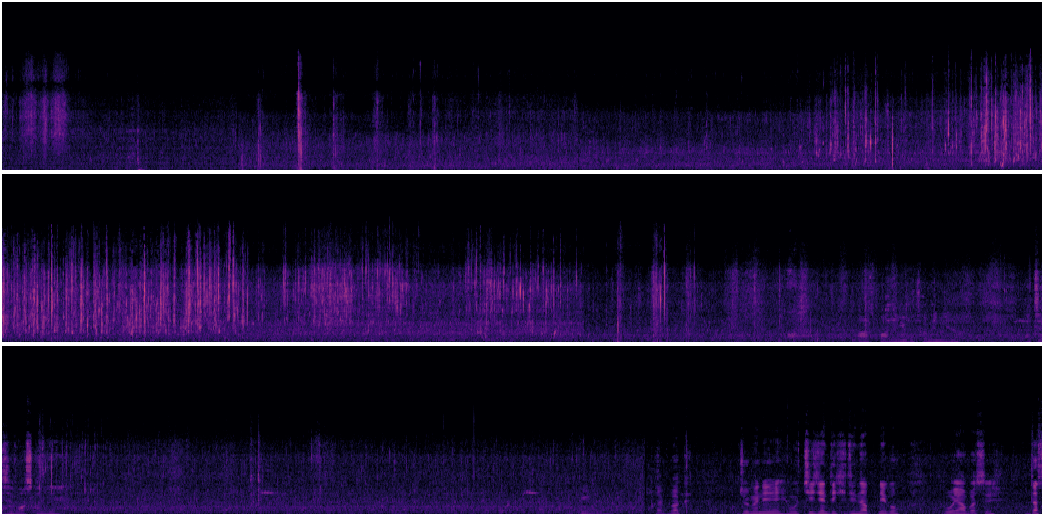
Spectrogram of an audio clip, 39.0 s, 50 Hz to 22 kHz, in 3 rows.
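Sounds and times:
river water rushing: 0:00.9 - 0:35.3
splashing and clatter in water: 0:10.1 - 0:18.2, 0:18.8 - 0:21.8.

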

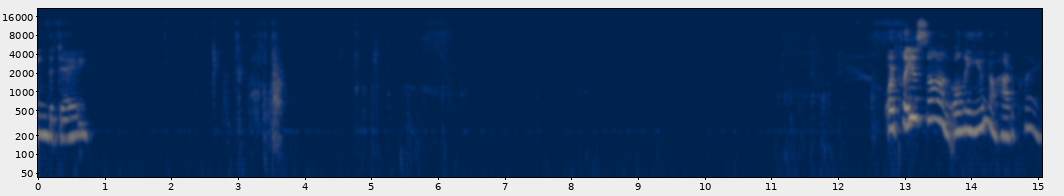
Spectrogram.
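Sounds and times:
faint steady hum: 0:00.0 - 0:15.0
book pages turning and rustling: 0:01.8 - 0:06.5, 0:11.1 - 0:13.2.

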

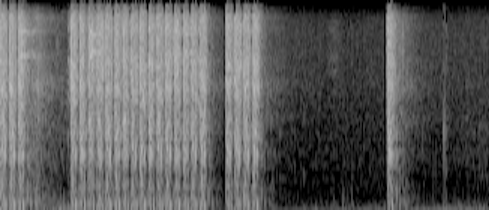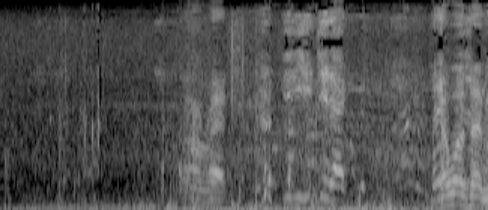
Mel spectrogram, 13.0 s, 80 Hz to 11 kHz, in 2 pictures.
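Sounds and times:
submachine gun bursts: 0:00.0 - 0:03.6
single gunshot: 0:05.1 - 0:05.6.

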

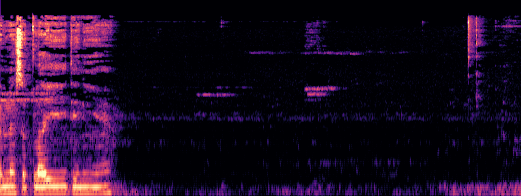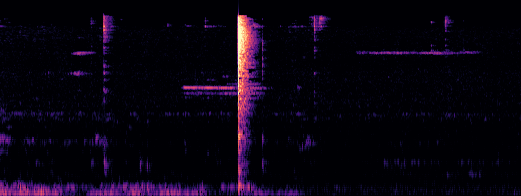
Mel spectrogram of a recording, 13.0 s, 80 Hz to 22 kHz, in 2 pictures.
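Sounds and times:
sharp loud click: 0:09.5 - 0:09.8.

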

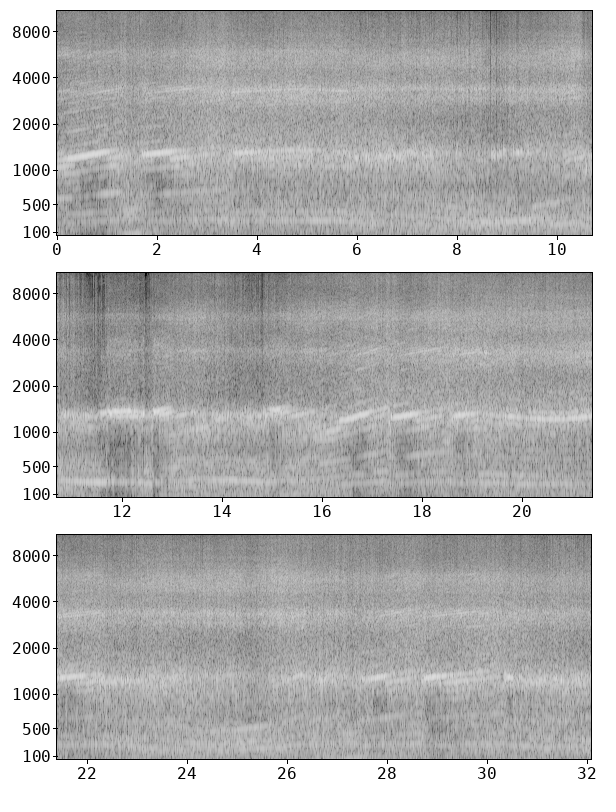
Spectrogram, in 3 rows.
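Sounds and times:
racing car engine revving: 0:00.0 - 0:32.0.

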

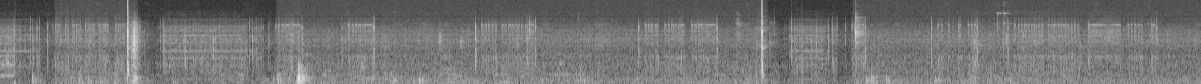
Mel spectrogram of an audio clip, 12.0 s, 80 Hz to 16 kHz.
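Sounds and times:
collar tag jangling: 0:09.7 - 0:10.7.

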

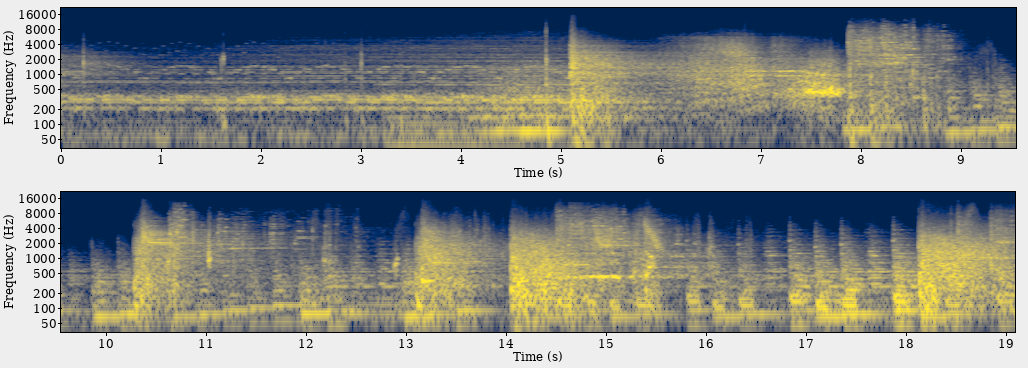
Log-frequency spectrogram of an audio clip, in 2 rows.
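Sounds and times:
glass shattering: 0:07.8 - 0:09.2, 0:10.3 - 0:12.6, 0:14.4 - 0:15.8, 0:18.5 - 0:19.0
gunshots: 0:13.1 - 0:15.6.

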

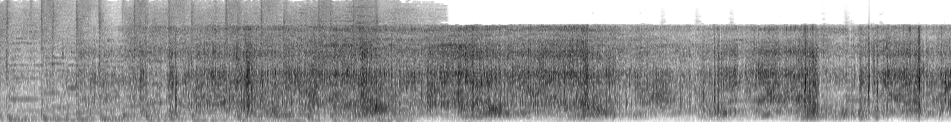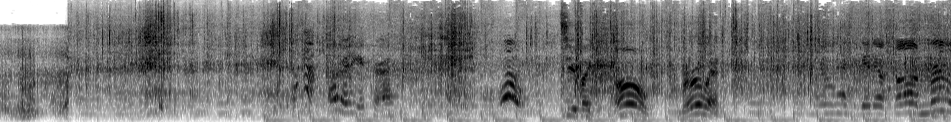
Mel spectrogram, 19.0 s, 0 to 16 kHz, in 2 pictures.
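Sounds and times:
wheels rattling and scraping: 0:00.0 - 0:09.3, 0:10.0 - 0:19.0
toy train motor whirring: 0:00.8 - 0:08.2, 0:10.1 - 0:19.0.

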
